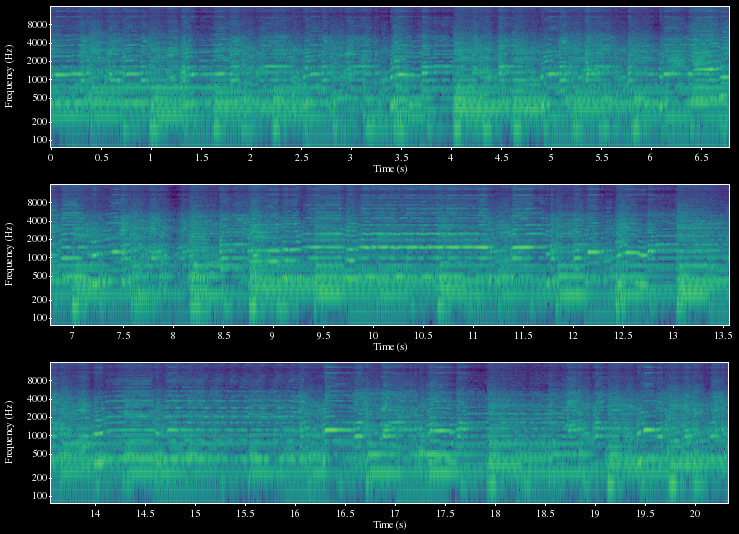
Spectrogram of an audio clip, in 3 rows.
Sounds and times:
Music: 0.0s - 20.3s.

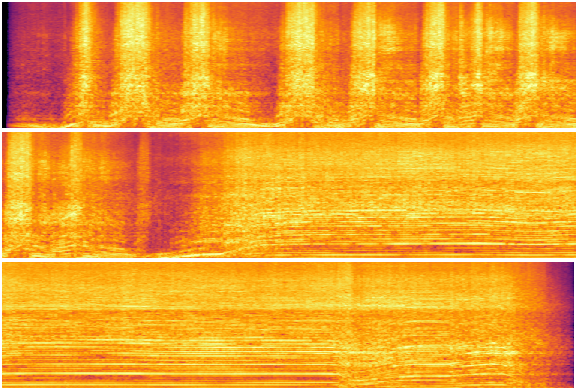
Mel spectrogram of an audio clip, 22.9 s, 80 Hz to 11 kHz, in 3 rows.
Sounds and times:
Car: 0.1s - 22.9s.

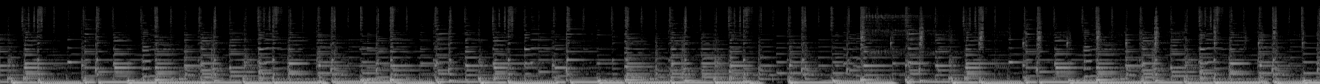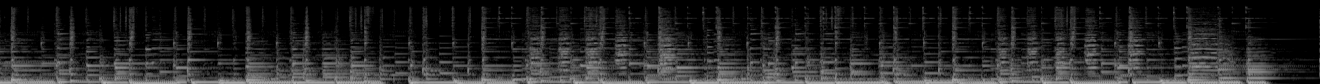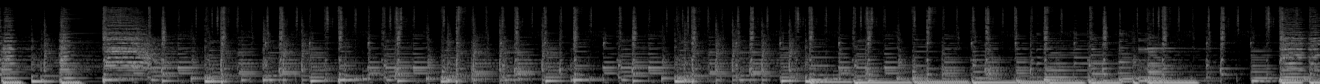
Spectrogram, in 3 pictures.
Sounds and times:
Music: 0.0s - 39.6s.

